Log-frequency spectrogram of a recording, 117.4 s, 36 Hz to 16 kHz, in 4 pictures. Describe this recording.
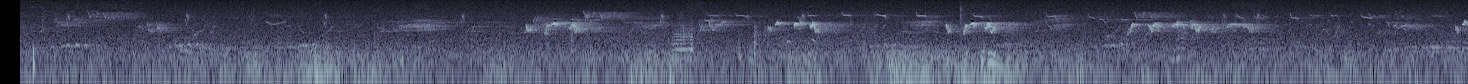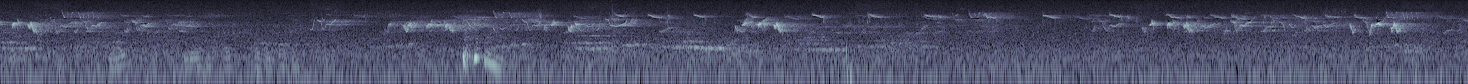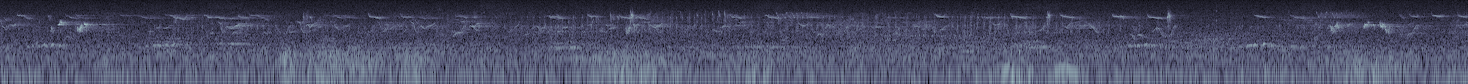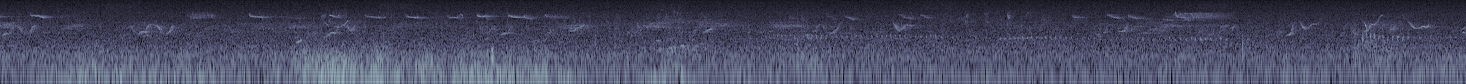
CAÑON AVES OMAN
A Wadi in the region of Dhofar, Oman, filled with trees and birds of all kinds. (Mono 48-24; Rode NTG-2 Shotgun Mic/PMD 660 Marantz Portable Recorder.)
magoproduction, oman, ambience, bird-singing, dhofar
